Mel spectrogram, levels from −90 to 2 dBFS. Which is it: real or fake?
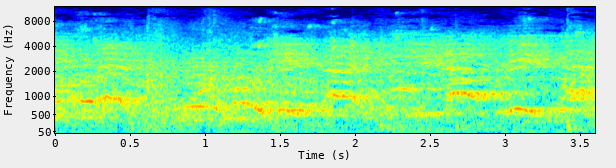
real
